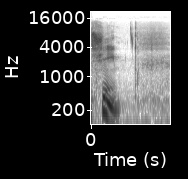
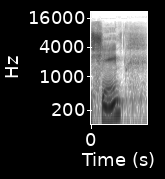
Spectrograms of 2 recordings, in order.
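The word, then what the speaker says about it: שין: When it has the dot over here, then it has the sh sound, such as in the English word sherry. But if we take the dot off and it's on the left side like this, then it has just a simple uh s like in uh Abraham's wife Sarah.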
